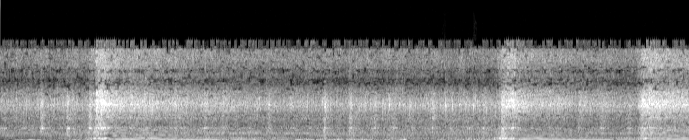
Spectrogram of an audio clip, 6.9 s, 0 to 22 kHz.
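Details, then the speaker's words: 1995 Yamaha Wave Venture two-stroke jet ski revived after years sitting, carbs rebuilt, main jets turned in about a quarter turn for Florida sea level after a really bad bog; buzz climbs and drops cleanly through several blips without stumble, sounds better. "She sounds a little bit better. It had a really bad bog, so fire it up."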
